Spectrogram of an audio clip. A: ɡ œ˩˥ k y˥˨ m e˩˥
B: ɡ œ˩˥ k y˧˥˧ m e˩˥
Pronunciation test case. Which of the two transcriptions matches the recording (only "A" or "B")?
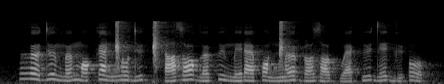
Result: A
